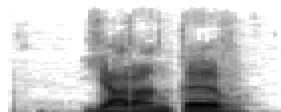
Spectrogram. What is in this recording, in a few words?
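"яран тӧв", Komi, male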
